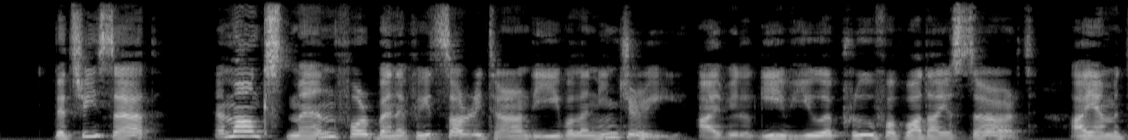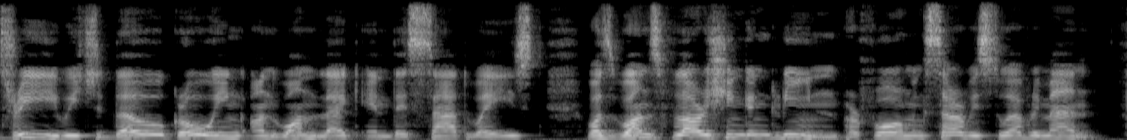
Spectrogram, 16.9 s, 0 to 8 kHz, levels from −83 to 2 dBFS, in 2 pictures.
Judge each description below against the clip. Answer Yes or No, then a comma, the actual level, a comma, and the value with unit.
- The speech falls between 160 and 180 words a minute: Yes, average, 165 wpm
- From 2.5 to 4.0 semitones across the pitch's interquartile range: Yes, average, 3.5 semitones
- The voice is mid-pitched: Yes, medium, 150 Hz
